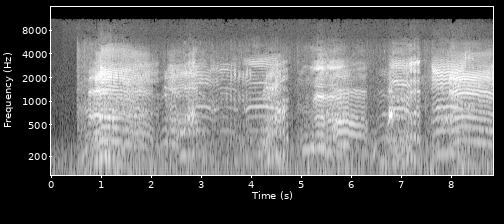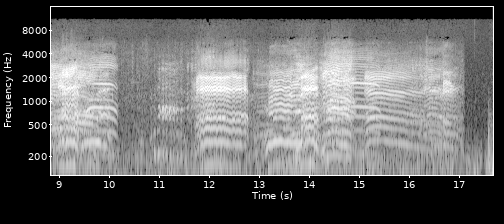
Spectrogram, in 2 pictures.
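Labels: Sheep bleat loudly in a rhythmic pattern. 0:00.4 - 0:17.7
Sheep bleat loudly with a fading tone. 0:00.7 - 0:17.7

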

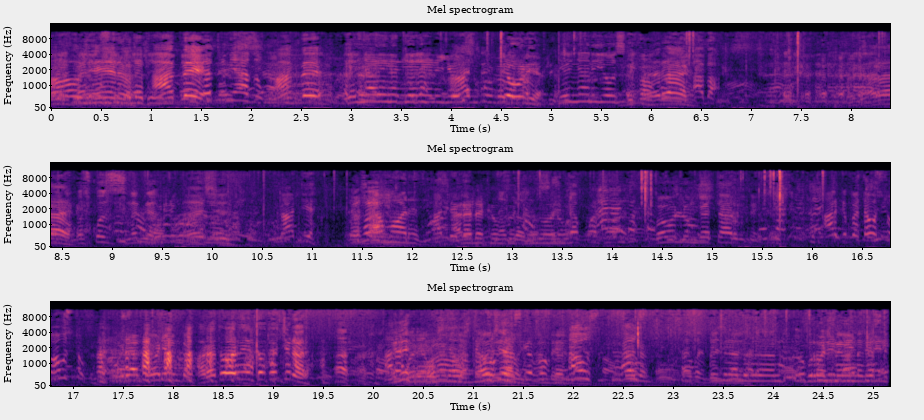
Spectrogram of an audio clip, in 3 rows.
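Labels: People are talking and laughing loudly outside with the sound of fire in the background. 0:00.0 - 0:25.2

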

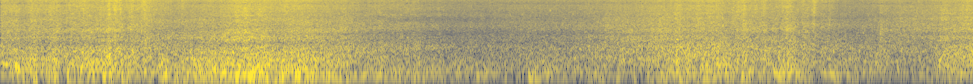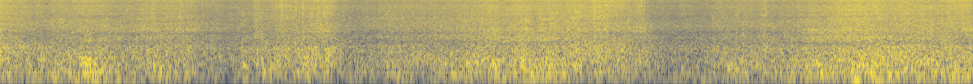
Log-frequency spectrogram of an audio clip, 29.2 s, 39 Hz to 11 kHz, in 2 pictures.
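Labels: A faint wind and soft ocean waves are heard continuously at the shoreline. 0:00.0 - 0:29.2
Waves crash rhythmically against the shore. 0:00.0 - 0:06.1
Waves are heard faintly. 0:06.1 - 0:08.7
Waves tossing an object or boat on the water. 0:08.7 - 0:24.6
Waves crashing against the shoreline. 0:25.2 - 0:29.2

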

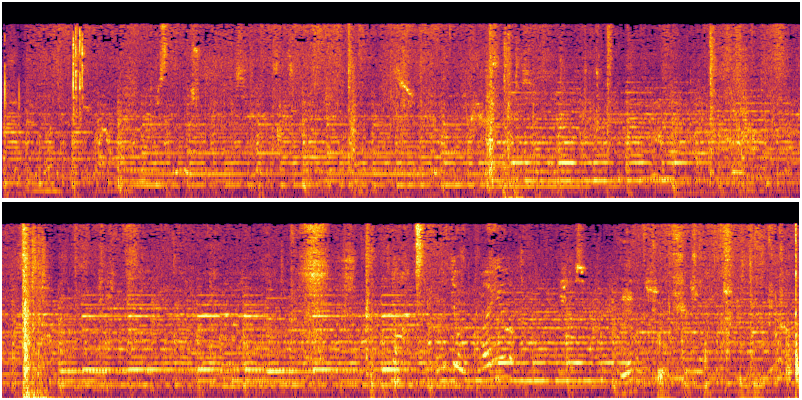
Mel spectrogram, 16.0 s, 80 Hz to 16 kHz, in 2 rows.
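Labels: Quiet background music playing outdoors. 0:00.0 - 0:16.0
Occasional sounds of people. 0:01.8 - 0:03.3
Quiet impact sound. 0:08.1 - 0:08.6
A person is sniffing. 0:11.6 - 0:12.3
Occasional sounds of people. 0:11.6 - 0:12.3
Occasional sounds of people. 0:14.4 - 0:15.9
People talking indistinctly in the background. 0:14.4 - 0:15.9

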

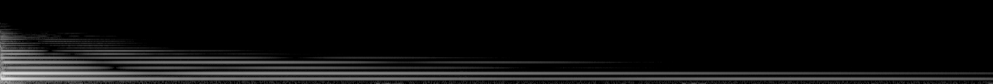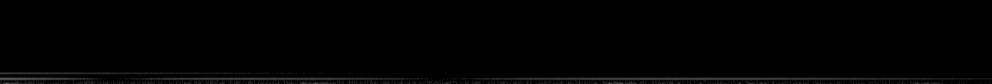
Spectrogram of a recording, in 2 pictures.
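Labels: A piano plays a single note, starting loudly and fading out at the end. 0:00.0 - 0:19.9

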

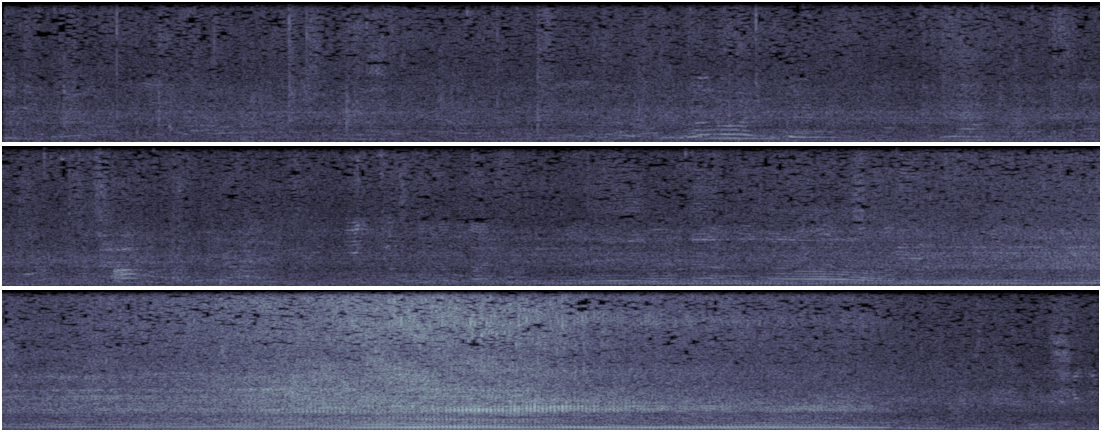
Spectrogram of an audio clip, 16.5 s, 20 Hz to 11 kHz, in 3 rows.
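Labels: Muffled footsteps. 0:00.0 - 0:07.5
Several people are talking with overlapping voices. 0:00.0 - 0:08.5
A low-pitched motorcycle rumble that grows louder and higher in frequency. 0:08.5 - 0:12.9
A motorcycle roars as it passes by. 0:12.8 - 0:13.9
High-pitched motorcycle rumble fading and lowering in frequency. 0:13.9 - 0:16.5

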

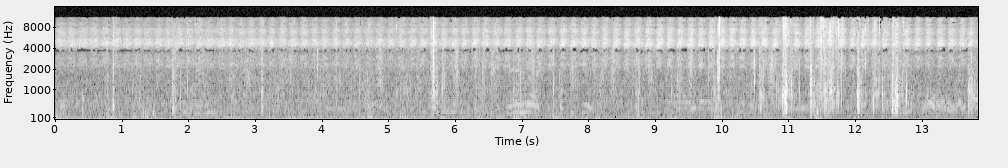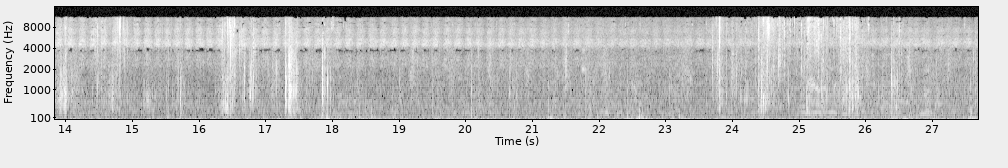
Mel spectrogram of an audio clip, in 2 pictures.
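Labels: Footsteps crunch on loose gravel, blending with the rhythmic buzz of cicadas. 0:00.1 - 0:06.7
Footsteps walking on gravel with distant murmurs of conversation fading away. 0:06.8 - 0:14.6
Footsteps crunch on loose gravel, blending with the rhythmic buzz of cicadas. 0:14.7 - 0:25.3
Footsteps walking on gravel with distant murmurs of conversation fading away. 0:25.4 - 0:27.7

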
